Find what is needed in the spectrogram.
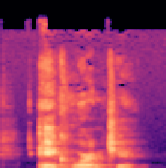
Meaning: diminutive of eekhoorn
- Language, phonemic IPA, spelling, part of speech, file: Dutch, /ˈekhorᵊncə/, eekhoorntje, noun, Nl-eekhoorntje.ogg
